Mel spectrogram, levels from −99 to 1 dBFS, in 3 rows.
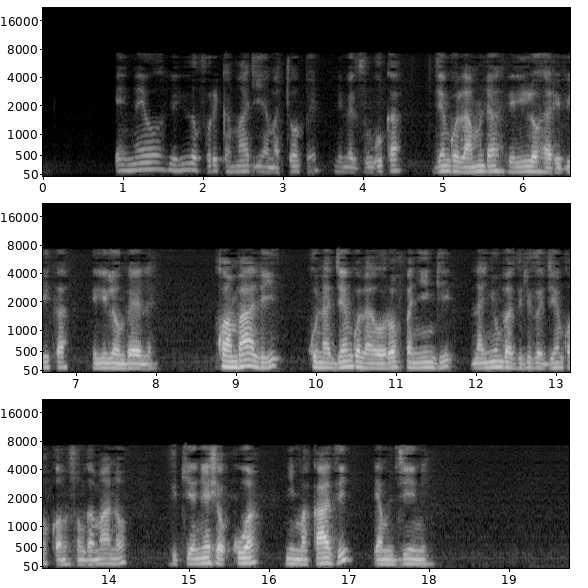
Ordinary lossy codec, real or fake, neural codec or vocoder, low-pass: AAC, 32 kbps; fake; autoencoder, 48 kHz, 32 numbers a frame, DAC-VAE, trained on Japanese speech; 7.2 kHz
